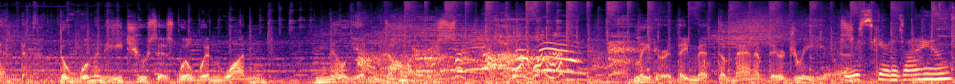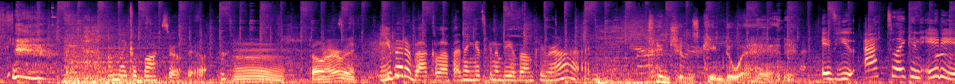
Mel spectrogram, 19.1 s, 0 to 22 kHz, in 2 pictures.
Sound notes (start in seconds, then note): 3.6 daters exclaiming; 9.6 chuckles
